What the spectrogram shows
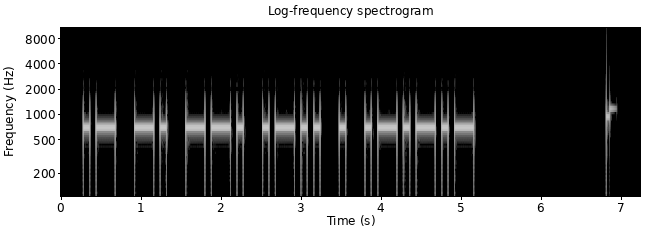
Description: Morse code, heard as a keyed tone, about 15 wpm, 700 Hz. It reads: ANGLE.
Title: Sentences from Top 1500 Words 15wpm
